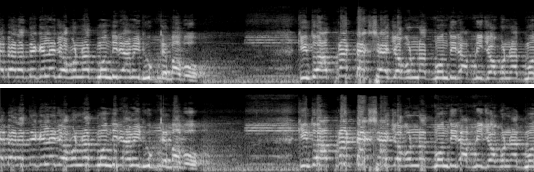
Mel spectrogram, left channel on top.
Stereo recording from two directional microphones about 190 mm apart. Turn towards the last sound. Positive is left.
turn(degrees=-40)  # may be behind; listen again after turning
